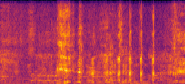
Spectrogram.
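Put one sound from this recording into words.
Young men laugh loudly close by.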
